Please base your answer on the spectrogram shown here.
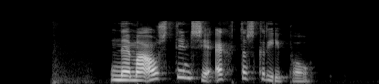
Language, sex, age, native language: Icelandic, female, 50-59, Icelandic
